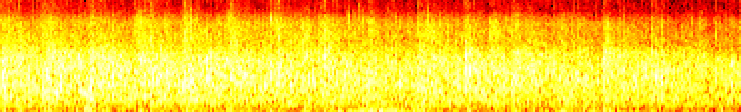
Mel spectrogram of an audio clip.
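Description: A church audience claps steadily, a dense, even wash of many hands applauding at a constant level for the whole stretch, with no voices standing out.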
